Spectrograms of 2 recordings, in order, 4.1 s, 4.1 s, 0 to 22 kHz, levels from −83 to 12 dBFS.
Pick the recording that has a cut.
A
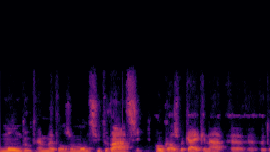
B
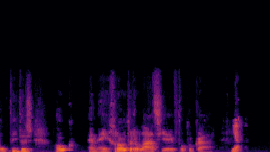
A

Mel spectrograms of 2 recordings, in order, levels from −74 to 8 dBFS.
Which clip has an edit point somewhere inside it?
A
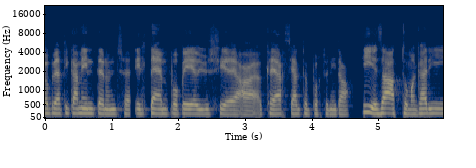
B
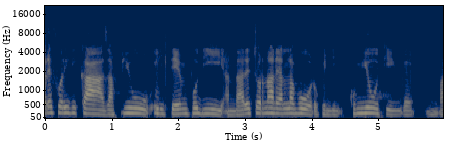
A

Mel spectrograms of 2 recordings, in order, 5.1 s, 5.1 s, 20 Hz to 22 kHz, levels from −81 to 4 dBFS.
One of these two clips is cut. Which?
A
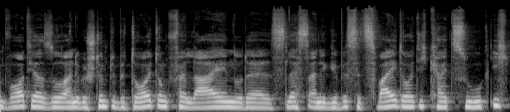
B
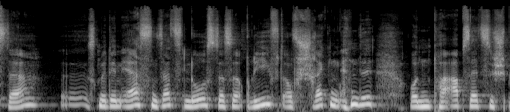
B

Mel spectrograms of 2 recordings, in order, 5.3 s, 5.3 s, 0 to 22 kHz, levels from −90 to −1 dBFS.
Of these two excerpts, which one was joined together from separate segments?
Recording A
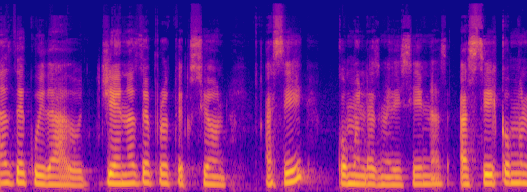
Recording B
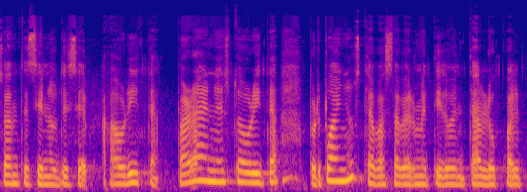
B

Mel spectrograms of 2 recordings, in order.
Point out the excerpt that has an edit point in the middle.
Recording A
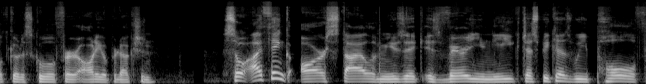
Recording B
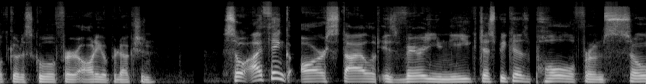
B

